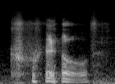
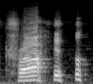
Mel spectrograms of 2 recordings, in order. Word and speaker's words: Krile: Krill. Oh, it's Krile. I said Krill.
